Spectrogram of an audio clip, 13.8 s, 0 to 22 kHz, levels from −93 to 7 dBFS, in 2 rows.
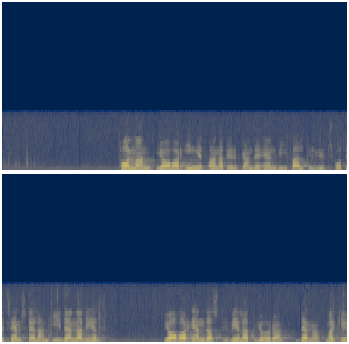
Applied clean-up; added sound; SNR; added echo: none; none; none; none.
